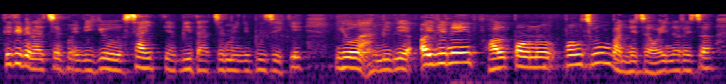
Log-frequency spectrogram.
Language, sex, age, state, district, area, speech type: Nepali, female, 30-45, West Bengal, Darjeeling, rural, spontaneous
